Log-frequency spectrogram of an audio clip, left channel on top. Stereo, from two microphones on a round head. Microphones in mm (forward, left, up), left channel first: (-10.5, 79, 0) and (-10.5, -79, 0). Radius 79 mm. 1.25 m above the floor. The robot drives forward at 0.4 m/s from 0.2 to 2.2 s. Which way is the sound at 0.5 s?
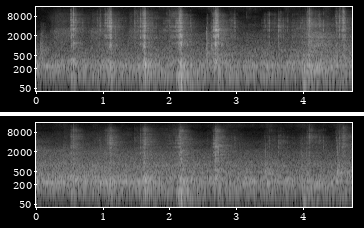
45° left (ahead or behind).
